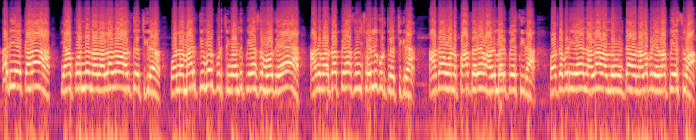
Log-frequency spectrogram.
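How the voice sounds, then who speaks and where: A woman voicing a combative young mother who argues back in an animated family drama. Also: extremely high pitch, racing. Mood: defiant. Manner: combative, retorting. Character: defiant protective young mother.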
